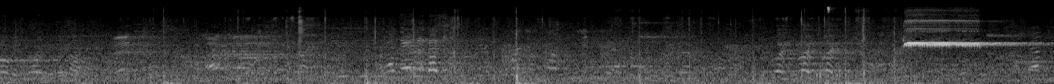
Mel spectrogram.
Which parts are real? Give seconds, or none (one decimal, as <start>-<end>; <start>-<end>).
0.0-10.5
